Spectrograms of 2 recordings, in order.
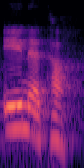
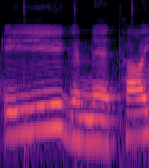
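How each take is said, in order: First: The g sound is dropped before the n. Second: The g sound is pronounced before the n.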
